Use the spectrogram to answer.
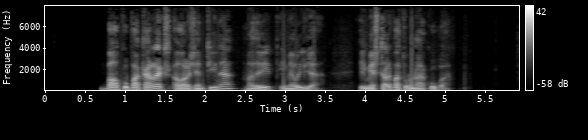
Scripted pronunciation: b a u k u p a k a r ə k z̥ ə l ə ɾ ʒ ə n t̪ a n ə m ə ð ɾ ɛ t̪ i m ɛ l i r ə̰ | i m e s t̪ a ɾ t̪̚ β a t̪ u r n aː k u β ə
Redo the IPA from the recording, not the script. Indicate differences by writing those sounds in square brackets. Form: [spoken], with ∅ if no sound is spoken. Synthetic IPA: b a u k u p a k a r ə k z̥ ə l ə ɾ ʒ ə n t̪ [i] n ə m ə ð ɾ [i] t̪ i m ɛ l i [ʎ] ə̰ | i m e s t̪ a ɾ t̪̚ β a t̪ u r n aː k u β ə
